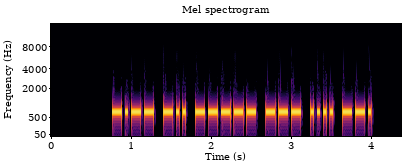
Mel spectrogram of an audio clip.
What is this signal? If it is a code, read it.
Morse code, heard as a keyed tone, about 30 wpm, 700 Hz. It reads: YD0OHG
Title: DXCC-100 Call Signs - 6 Characters - Repeated 2x - 30wpm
